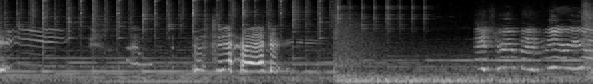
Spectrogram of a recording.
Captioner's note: sobs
